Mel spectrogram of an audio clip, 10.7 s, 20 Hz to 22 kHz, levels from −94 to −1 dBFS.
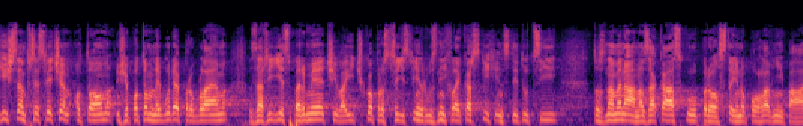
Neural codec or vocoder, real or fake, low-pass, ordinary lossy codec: none; real; 14.4 kHz; MP3, 48 kbps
